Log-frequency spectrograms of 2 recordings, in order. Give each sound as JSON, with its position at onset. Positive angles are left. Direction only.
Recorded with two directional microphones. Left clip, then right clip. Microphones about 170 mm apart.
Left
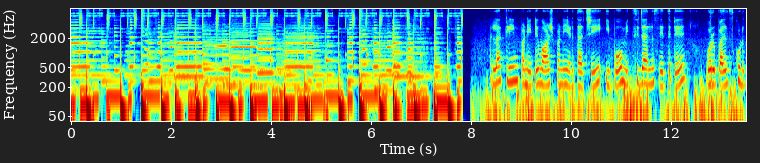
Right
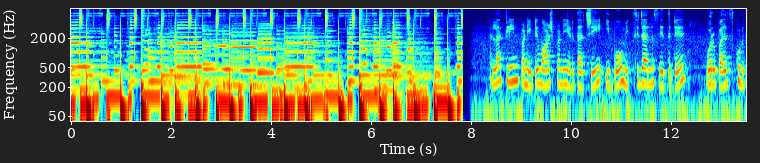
{"t": 0.0, "sound": "music", "side_deg": 0}
{"t": 8.4, "sound": "a woman's voice", "side_deg": 20}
